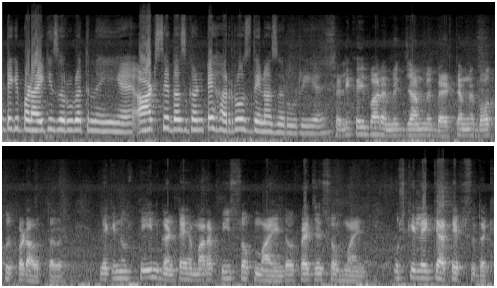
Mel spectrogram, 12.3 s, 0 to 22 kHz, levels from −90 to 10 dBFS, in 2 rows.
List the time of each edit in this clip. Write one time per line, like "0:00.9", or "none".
none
